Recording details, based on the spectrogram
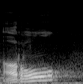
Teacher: Ajrun ghairu lin ya, fathah tidak sukun, ru ra-nya tafkhim tebalkan juga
